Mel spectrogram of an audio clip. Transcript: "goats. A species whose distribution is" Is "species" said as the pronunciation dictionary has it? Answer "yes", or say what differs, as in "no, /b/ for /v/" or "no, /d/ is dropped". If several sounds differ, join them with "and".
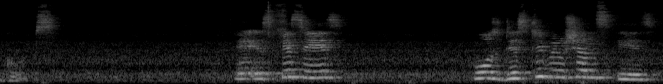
no, /s/ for /ʃ/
